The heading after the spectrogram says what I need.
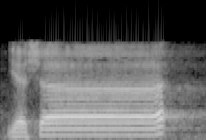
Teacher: الهمزة المتطرفة الساكنة لا تخرج إلا بقفل الوترين الصوتيين في الحنجرة. ذكرت لكم أكثر من مرة أن الوترين في الحنجرة مثل رقم 7 أو حرف V بالإنجليزية، لابد من أن نقفل الوترين بحيث يصيران منطبقان، لما ينطبق الوتران تخرج الهمزة الساكنة هكذا.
